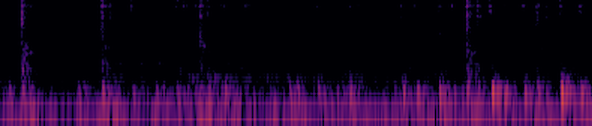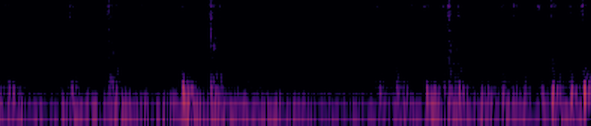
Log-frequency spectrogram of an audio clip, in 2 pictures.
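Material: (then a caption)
Plastic. Fast fingertip typing on the keys of a black plastic laptop keyboard, heard as a rapid stream of soft, bright clicks over a low rumble. The taps are quick and short, with occasional sharper keystrokes standing out.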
